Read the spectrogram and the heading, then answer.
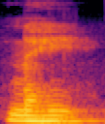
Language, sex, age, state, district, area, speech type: Hindi, male, 18-30, Madhya Pradesh, Ujjain, rural, read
